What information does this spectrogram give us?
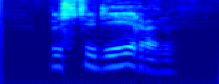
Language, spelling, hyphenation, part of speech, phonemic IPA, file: Dutch, bestuderen, be‧stu‧de‧ren, verb, /bəstyˈdeːrə(n)/, Nl-bestuderen.ogg
- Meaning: to study, investigate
